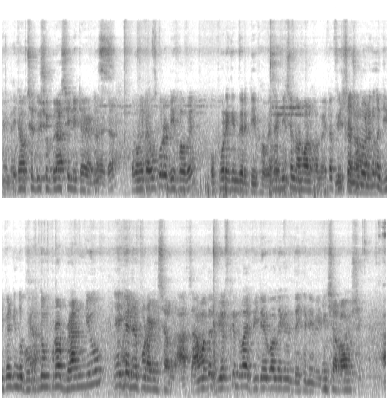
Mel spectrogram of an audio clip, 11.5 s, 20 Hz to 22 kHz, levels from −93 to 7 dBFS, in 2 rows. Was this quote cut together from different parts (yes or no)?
yes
